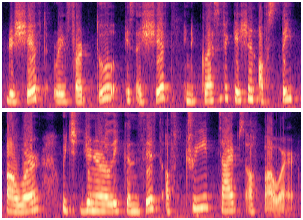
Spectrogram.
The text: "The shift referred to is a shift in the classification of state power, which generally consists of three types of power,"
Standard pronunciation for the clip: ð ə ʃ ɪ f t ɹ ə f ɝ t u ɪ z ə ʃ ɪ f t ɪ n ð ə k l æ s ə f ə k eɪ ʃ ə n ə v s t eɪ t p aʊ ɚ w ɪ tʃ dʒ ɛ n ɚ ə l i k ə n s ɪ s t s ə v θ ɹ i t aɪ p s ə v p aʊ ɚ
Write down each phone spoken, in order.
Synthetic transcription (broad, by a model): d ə ʃ ɪ f t ɹ ə f ɝ t u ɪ s ə ʃ ɪ f t ɪ n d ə k l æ s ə f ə k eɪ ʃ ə n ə f s t eɪ t p aʊ ɚ w ɪ tʃ dʒ ɛ n ɚ ə l i k ə n s ɪ s t s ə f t ɹ i t aɪ p s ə f p aʊ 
